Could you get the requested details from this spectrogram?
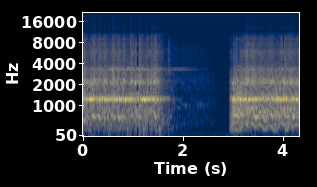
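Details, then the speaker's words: Junk VW air-cooled engine from a 1958 Beetle, sat 30+ years in a swamp, first start attempt: ragged sputtering with irregular pops, dies and catches again, fire out the back; rough running with backfire. "got fire coming out of the back one strong"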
